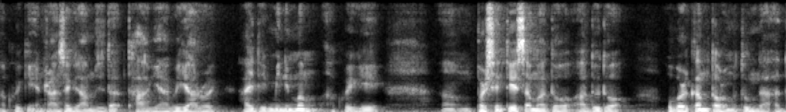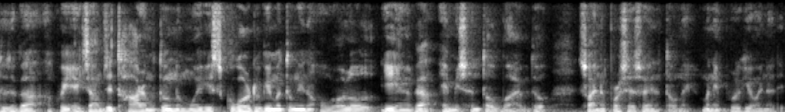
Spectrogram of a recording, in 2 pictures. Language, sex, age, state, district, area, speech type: Manipuri, male, 30-45, Manipur, Imphal West, urban, spontaneous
